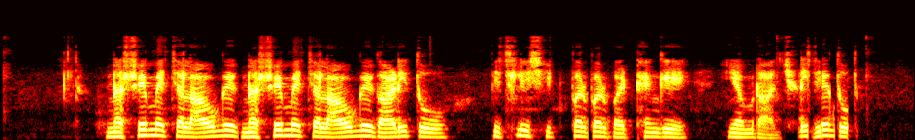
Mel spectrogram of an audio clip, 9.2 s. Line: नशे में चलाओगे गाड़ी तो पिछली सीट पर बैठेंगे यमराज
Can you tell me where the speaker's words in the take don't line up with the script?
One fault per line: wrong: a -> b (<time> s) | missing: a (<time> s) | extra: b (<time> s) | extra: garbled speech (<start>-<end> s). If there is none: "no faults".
extra: नशे में चलाओगे (2.4 s)
extra: पर (5.9 s)
extra: garbled speech (8.0-8.6 s)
